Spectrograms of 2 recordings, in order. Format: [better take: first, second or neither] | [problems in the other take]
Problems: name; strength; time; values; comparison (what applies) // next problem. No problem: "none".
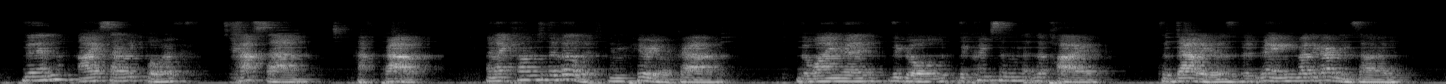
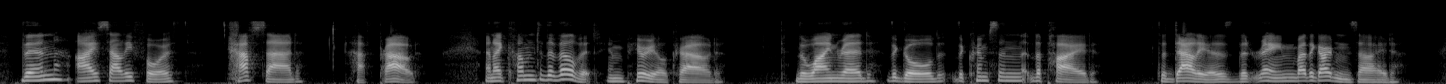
second | noise reduction (neural separator model SepFormer DNS4)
